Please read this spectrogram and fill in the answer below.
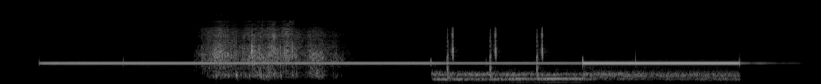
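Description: A long, steady, single-pitched electronic beep tone, dropped into the edit, starts about half a second in and stops shortly before the end. A burst of hiss sits over it for a second or so. About halfway through a low steady chord joins it, with a few sharp clicks.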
